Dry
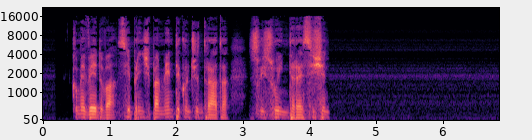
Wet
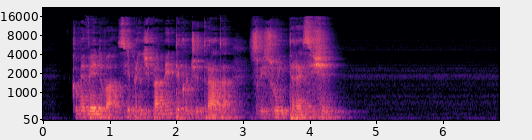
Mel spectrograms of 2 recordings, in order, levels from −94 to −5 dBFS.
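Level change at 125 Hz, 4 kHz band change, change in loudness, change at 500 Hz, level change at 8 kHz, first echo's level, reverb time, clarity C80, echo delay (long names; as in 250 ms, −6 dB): 0.0 dB, −3.5 dB, −3.0 dB, −2.5 dB, −3.5 dB, −10.0 dB, 0.60 s, 10.0 dB, 71 ms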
